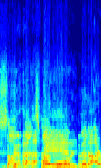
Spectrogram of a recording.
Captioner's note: laughing loudly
